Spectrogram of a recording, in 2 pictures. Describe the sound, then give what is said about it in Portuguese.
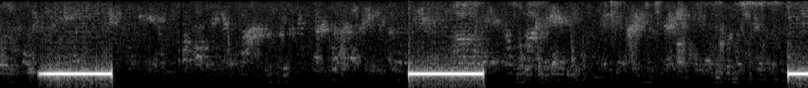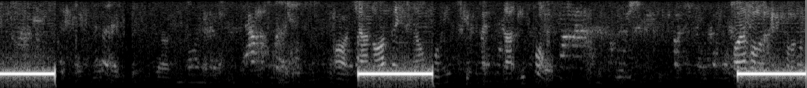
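A telephone line tone sounds while a number is called: a steady mid-pitched beep about one second long repeats five times at even intervals, with faint talk in the gaps. “Eu tô ligando pra ele aqui porque o número que eu tava falando com ele não é. O número está ocupado.”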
